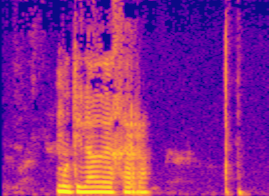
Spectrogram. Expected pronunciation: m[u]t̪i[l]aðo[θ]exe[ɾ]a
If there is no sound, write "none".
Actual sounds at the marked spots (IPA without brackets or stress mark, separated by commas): u, l, ð, r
